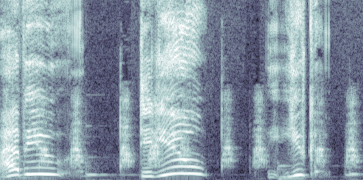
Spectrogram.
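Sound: duck quacking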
